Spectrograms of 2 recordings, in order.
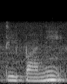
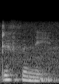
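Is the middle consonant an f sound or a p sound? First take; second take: p; f. First: The middle consonant is a p sound. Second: The middle consonant is an f sound. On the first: "but in Korean, she's [name]" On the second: "In English, she is simply [name]"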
